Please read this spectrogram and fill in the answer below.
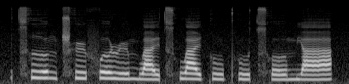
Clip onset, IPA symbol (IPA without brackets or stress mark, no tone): t͡sʰ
